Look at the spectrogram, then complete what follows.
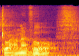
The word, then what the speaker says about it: Glann Ar Mor: Glann Ar Mor, I really hope it's pronounced Glann Ar Mor.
